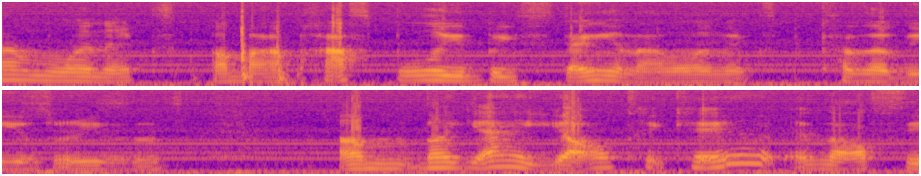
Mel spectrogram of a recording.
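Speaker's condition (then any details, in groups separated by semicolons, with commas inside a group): Cerebral palsy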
